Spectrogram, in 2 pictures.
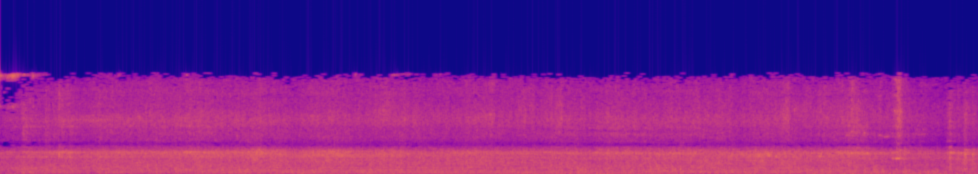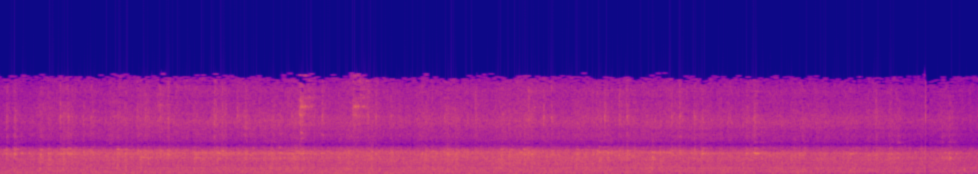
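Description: Electric commuter trains running along the tracks: a steady, continuous wheel-on-rail rumble from yellow Sōbu Line and orange Chūō Line trains.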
